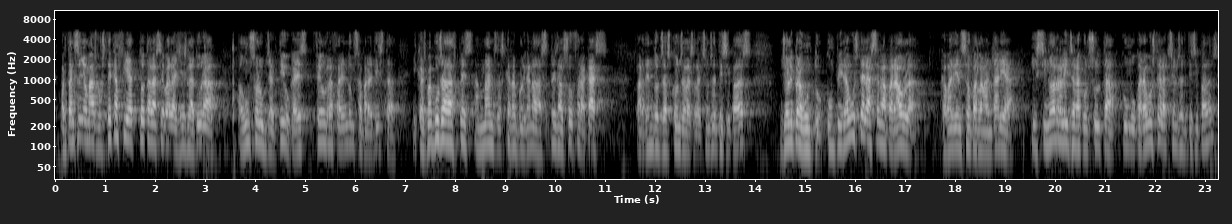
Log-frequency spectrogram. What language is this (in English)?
Catalan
